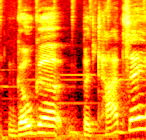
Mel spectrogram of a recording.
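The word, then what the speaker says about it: Goga Bitadze: it's their draft pick in the first round Goga batad say I'm gonna go ahead and say that's the correct way to pronounce his name based off basketball reference here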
